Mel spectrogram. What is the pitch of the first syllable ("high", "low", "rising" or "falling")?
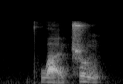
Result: low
